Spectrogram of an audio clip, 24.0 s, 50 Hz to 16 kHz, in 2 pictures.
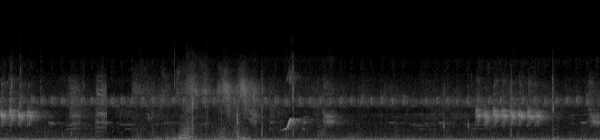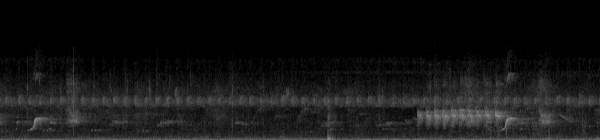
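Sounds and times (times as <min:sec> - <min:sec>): birds whistling and trilling: 0:00.0 - 0:06.9, 0:08.3 - 0:15.7, 0:16.6 - 0:23.6
pulsing insect drone: 0:00.0 - 0:24.0.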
